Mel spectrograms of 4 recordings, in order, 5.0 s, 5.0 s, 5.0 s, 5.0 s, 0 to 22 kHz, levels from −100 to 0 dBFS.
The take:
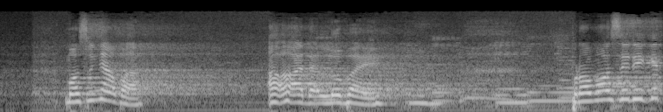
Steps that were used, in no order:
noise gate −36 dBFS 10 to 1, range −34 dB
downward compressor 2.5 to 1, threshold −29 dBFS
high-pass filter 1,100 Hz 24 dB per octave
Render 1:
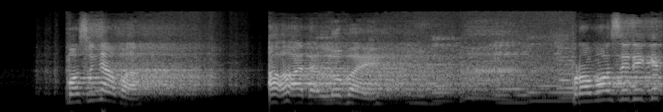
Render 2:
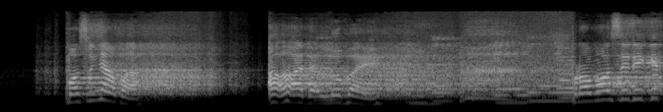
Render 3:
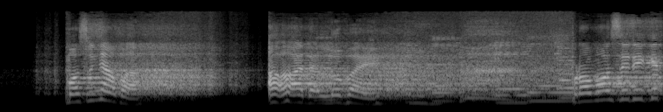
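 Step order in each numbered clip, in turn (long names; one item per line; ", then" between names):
noise gate, then high-pass filter, then downward compressor
downward compressor, then noise gate, then high-pass filter
noise gate, then downward compressor, then high-pass filter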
